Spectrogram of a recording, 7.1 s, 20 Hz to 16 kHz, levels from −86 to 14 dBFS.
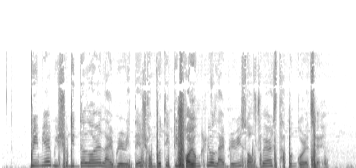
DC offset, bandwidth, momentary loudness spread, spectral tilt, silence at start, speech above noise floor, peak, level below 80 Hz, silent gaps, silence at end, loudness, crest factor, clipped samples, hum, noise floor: under 0.1%; 11.5 kHz; 13 LU; -5 dB/octave; 0.6 s; 40 dB; 0 dBFS; -50 dBFS; none; 0.55 s; -24 LUFS; 24 dB; under 0.1%; none; -64 dBFS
